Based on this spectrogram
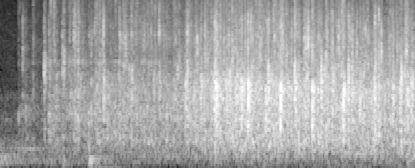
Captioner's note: audience applauding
